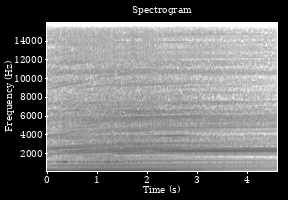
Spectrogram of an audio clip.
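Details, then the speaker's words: Second Singer Featherweight sewing machine motor, run on the bench for power comparison against the revived motor; steady, smooth hum that settles slightly lower in pitch with no rattles, running normally but with a little less power. "this one actually has a little bit less power than the one that we just brought back to life this one fires up at even a higher RPM"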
